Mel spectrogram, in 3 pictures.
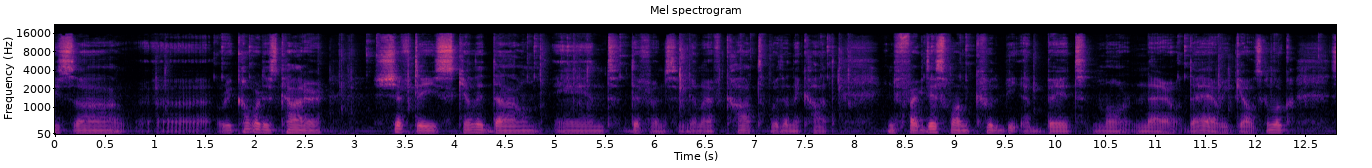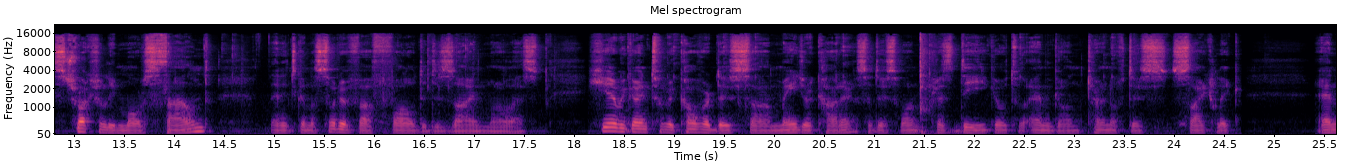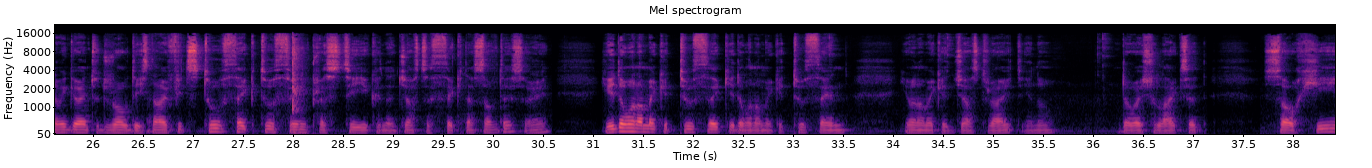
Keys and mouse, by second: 0.9 q, 3.0 shift+d, 3.5 s, 5.0 shift+click, 5.2 q, 6.2 shift+2, 7.8 q, 9.6 s, 11.7 shift+2, 12.8 middle click, 14.4 shift+click, 16.5 KP_5, 16.7 shift+click, 17.7 q, 19.6 q, 21.3 d, 22.3-38.4 drag, 36.3-38.4 middle drag, 36.3-38.4 right drag.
